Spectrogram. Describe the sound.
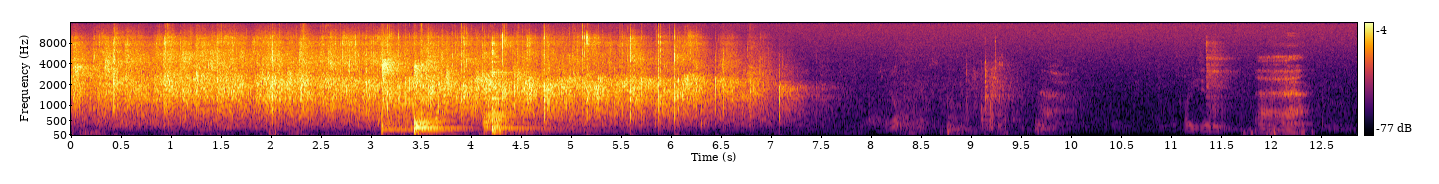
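Church audience applause welcomes a speaker during a service series on Amazing Grace. A full wash of clapping lasts about seven seconds, then fades out into quiet, sparse talk.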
